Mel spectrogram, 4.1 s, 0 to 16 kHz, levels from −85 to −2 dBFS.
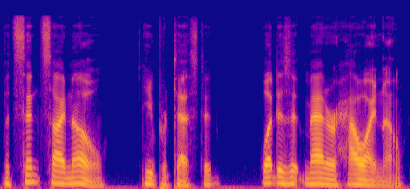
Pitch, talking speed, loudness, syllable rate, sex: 100 Hz, 190 wpm, -19 LUFS, 5.4 syllables/s, male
